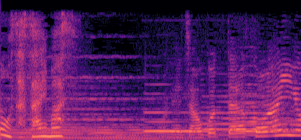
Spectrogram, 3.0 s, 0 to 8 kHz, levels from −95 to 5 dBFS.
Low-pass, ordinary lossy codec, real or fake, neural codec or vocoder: 7.2 kHz; none; real; none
